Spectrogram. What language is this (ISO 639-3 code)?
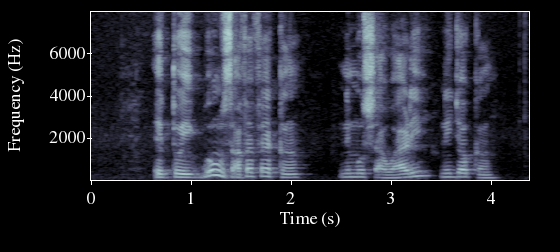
yor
